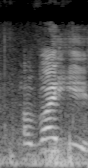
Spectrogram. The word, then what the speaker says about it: Hawaii: What's the correct pronunciation of the Hawaiian islands? Hav. Good. Havi.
